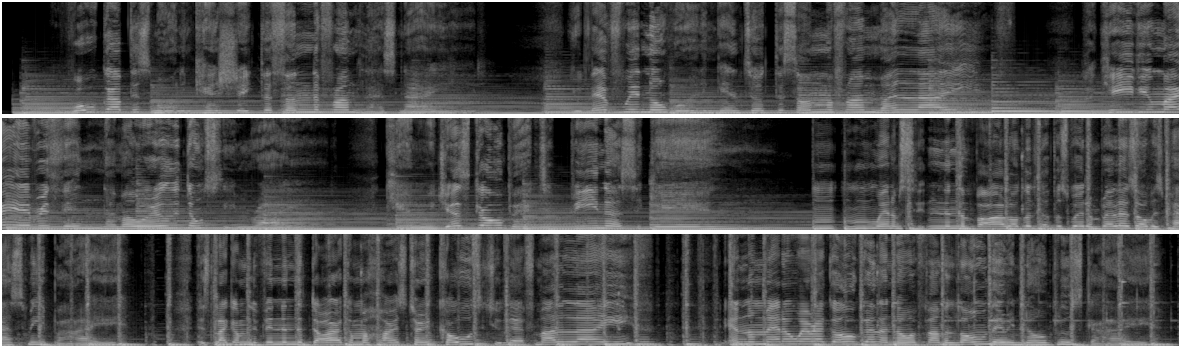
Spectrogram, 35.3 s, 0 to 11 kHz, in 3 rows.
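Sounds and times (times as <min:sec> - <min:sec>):
acoustic version of a song: 0:00.0 - 0:35.3.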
